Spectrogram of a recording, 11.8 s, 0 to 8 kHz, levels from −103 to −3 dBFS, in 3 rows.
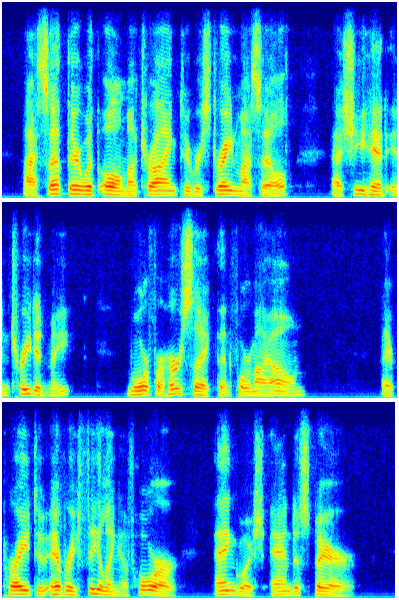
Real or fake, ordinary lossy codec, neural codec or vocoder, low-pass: real; Opus, 16 kbps; none; 7.2 kHz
